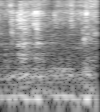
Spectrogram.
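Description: Tap water runs steadily as avocado leaves are rinsed under the faucet, a close, continuous splashing stream with slight rippling changes as the leaves move through the flow.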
